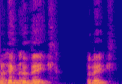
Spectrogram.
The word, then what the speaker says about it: Vivek: Vivek. Comes with cake.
